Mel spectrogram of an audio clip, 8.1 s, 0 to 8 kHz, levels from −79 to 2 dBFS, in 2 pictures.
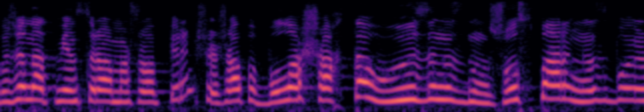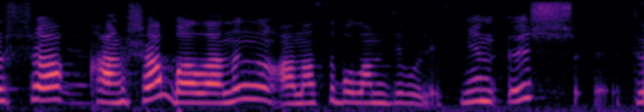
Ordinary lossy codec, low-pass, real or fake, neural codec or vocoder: none; none; real; none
